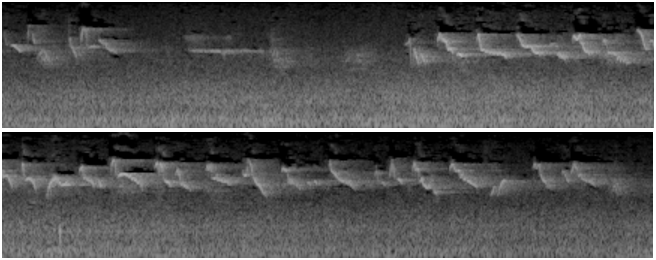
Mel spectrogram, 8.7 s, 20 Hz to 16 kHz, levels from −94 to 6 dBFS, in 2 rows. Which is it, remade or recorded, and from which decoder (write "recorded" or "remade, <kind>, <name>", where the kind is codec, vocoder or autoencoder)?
recorded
